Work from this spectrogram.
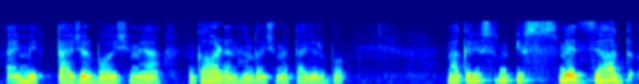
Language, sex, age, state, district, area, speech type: Kashmiri, female, 18-30, Jammu and Kashmir, Kupwara, rural, spontaneous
